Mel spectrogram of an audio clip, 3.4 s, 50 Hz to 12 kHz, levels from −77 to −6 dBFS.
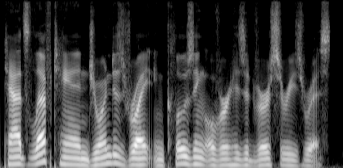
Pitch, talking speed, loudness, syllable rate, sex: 125 Hz, 210 wpm, -18 LUFS, 5.5 syllables/s, male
